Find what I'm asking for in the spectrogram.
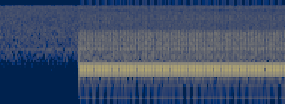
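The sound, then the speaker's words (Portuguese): A steady, single-pitch telephone line tone from a call that rings and goes unanswered. The line is silent for the first half second, then the tone starts abruptly and holds at an even level to the end. “Está a tocar, Sr. Presidente. Está. Vamos lá ver se o Sr. Altino atende.”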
